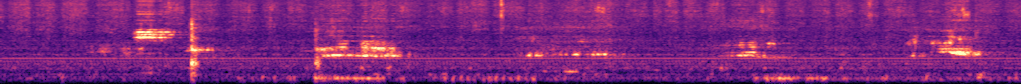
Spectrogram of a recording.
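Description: An eraser rubs softly across a whiteboard.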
